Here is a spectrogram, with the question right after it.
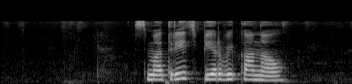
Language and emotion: Russian, neutral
